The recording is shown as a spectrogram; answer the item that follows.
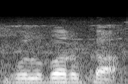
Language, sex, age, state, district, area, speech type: Kannada, male, 60+, Karnataka, Shimoga, rural, spontaneous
